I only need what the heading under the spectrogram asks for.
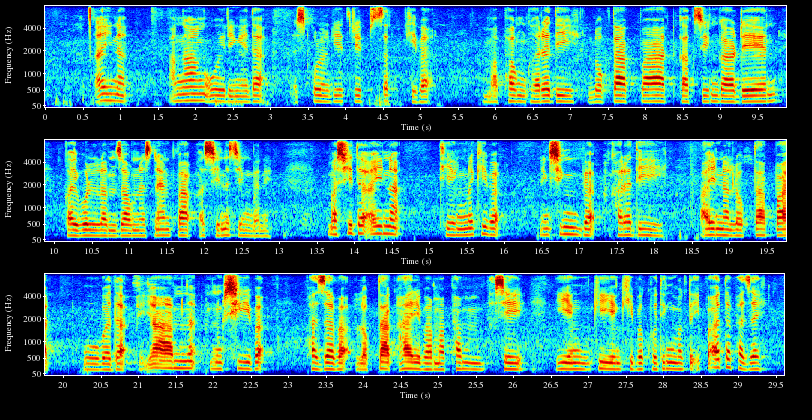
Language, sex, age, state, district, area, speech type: Manipuri, female, 45-60, Manipur, Tengnoupal, rural, spontaneous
